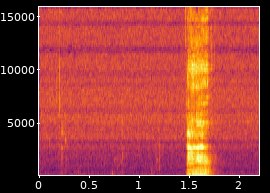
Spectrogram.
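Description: A man's short, guttural throat-clearing grunt about one and a half seconds in.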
